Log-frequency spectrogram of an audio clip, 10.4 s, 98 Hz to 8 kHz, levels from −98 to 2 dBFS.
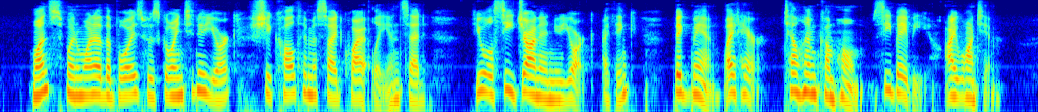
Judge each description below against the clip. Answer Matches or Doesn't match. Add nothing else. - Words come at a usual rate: Doesn't match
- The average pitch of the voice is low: Doesn't match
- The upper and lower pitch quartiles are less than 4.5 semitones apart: Matches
